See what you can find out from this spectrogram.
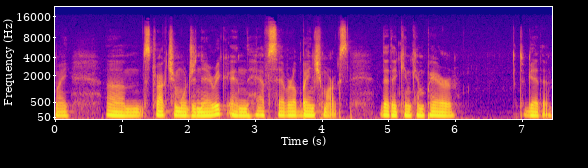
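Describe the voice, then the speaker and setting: A man's very deep, low voice in a Russian accent, on a very clean recording with a silent background. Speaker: programming live streamer. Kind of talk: live coding stream. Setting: live stream. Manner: casual, thinking aloud with hesitations.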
